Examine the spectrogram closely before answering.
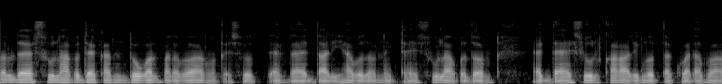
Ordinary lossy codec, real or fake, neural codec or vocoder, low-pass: none; fake; codec, 16 kHz, 4.8 kbps, FACodec; none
